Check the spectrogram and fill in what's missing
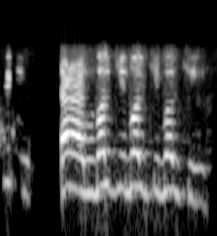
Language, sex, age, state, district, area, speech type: Bengali, male, 60+, West Bengal, Darjeeling, rural, conversation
